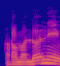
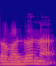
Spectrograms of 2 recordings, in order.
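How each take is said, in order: First: The word ends with an 'ee' vowel. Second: The word ends with an 'ah' vowel. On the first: The speaker calls it right. "Ramadhani bukan ramadhana" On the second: The speaker calls it wrong. "bukan ramadhana"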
